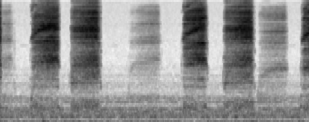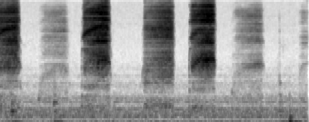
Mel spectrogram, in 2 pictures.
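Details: Four wild barn owl fledglings back at their nest box, giving harsh, noisy hissing screeches in short bursts, roughly eleven in eight seconds and often overlapping, over a low steady hum.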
